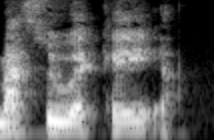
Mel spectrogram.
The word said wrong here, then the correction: Masuaku: Masuaku. – Masuaku.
